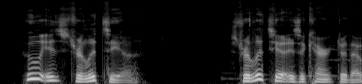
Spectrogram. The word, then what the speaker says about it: Strelitzia: First of all, just quick, there is some disagreement on the pronunciation of her name. However, when I looked into it, every pronunciation I could find online was Strelitzia, so that's what I'm going with for now.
